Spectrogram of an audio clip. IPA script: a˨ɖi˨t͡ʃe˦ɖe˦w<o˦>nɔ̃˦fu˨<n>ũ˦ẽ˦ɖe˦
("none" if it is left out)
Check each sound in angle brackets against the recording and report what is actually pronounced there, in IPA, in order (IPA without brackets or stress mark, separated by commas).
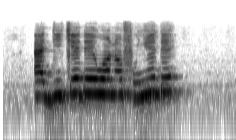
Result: ɔ˦, ɲ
